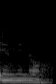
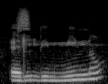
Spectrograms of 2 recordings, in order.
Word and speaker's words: elimino: Elimino. Think syllable by syllable. If you think of it all together, it's quite confusing here because you have quite a few vowels. Elimino.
